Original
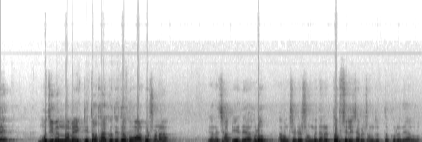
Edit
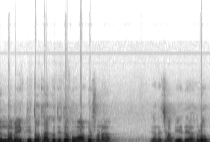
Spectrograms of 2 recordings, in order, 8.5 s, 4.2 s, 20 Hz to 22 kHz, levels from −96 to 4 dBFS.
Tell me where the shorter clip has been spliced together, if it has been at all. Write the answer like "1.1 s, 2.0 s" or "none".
none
